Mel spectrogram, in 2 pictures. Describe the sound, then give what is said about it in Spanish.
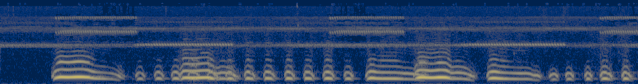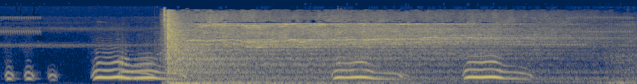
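An owl hoots repeatedly in quick, rhythmic bursts of tremulous calls, clear; partway through, a steady noisy background rushes in beneath a few more spaced hoots. “Amigos y amigas, el canto del tecolote tiene la capacidad de ponerle los pelos de punta a muchas personas.”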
